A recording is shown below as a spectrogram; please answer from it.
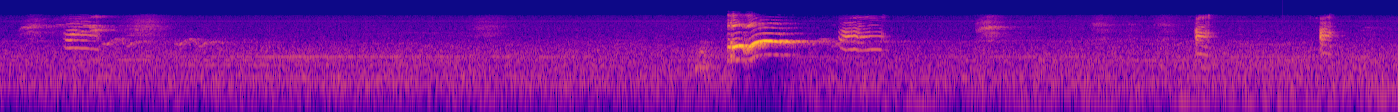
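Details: Scottish Fold cat sitting in a favourite chair indoors, chattering at birds: soft scattered chirps, then a louder rising, trilling call midway, followed by a few brief high chirrups, over a steady low room hum.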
